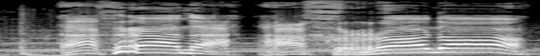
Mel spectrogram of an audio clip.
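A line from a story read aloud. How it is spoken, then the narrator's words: Very loud shout. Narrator (Russian): закричал государь так громко, что слышно было даже на улице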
